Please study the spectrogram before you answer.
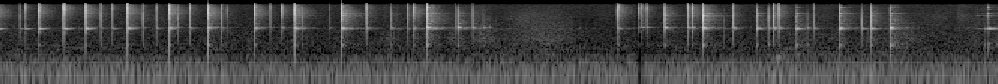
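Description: Long dark nails tap the glazed surface of a hollow, red and white ceramic mug shaped like a Poke Ball, held in one hand. A quick run of bright, high clicks with very short ring pauses briefly near the middle, then resumes at a softer, more scattered pace.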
